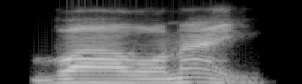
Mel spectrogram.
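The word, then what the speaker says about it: וַאדֹנָי: Y se debe pronunciar Vadonai.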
